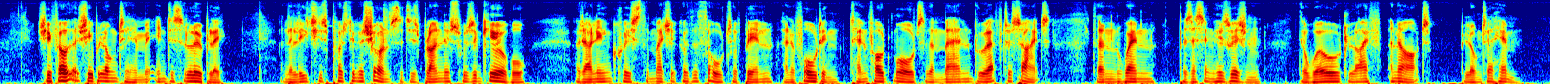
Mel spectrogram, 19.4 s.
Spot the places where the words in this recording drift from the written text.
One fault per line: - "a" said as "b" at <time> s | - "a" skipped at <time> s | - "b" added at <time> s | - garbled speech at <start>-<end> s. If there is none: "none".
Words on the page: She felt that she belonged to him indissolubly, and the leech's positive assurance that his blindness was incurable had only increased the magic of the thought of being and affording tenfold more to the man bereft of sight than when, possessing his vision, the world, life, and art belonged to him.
none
